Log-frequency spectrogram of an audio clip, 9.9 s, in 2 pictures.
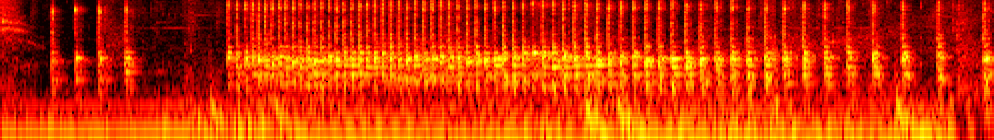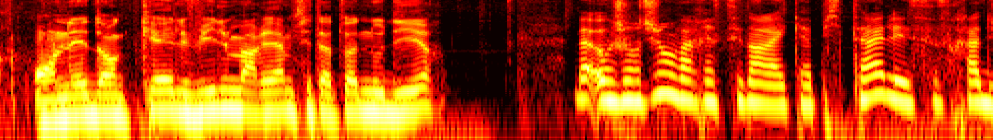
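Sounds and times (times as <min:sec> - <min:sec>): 
prize wheel spinning and ticking: 0:00.1 - 0:05.1
speech: 0:05.1 - 0:07.2, 0:07.8 - 0:09.9.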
